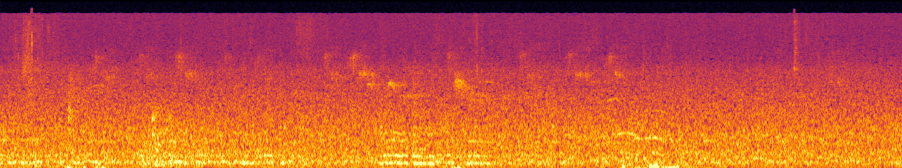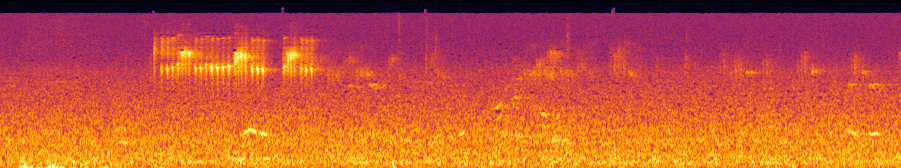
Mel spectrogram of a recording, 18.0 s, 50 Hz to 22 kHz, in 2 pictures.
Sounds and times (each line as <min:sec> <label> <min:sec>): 0:00.0 wind 0:18.0
0:04.5 river 0:18.0
0:05.8 human voices from tourists 0:06.9
0:10.1 human voices from tourists 0:15.4
0:10.5 birds 0:18.0
0:17.1 human voices from tourists 0:18.0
